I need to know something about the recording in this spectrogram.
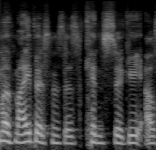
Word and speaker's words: Kintsugi: So my so the name of my business is Kintsugi. I'll spell that because it is a bit strange. So Kin and Sugi is Kin and then Tsugi, Kintsugi Healing.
